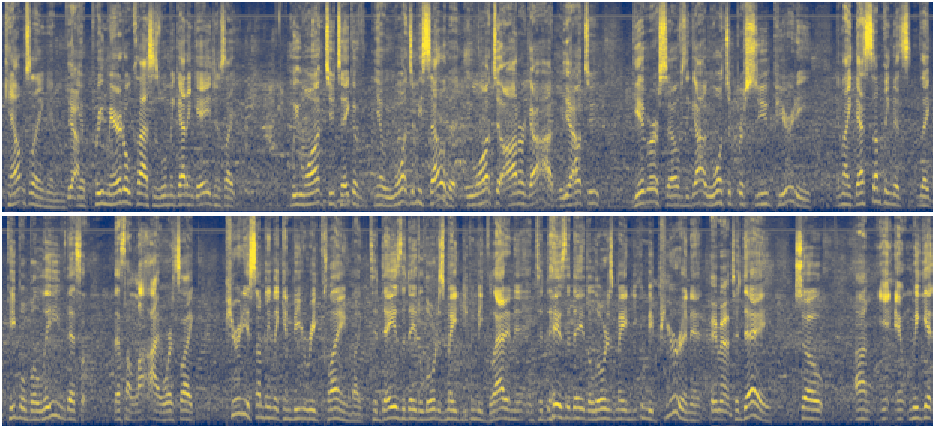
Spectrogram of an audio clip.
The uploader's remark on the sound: LIVE from NRB 2022!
